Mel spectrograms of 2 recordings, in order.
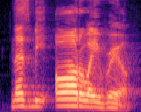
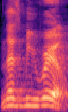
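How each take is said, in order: First: "all" punched louder in "all the way real"; stress on ALL. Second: Said in the usual way. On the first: Real, not acted. Fan insisting on honesty about the win, stress on "all". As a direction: lean hard and loud on "all". Repeat adds emphatic words.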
